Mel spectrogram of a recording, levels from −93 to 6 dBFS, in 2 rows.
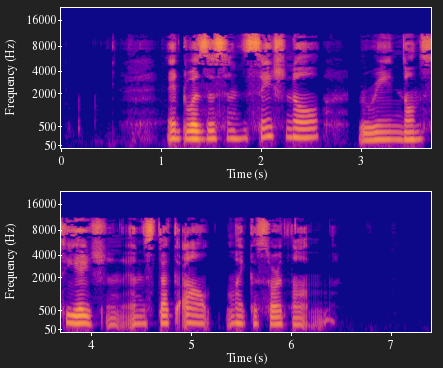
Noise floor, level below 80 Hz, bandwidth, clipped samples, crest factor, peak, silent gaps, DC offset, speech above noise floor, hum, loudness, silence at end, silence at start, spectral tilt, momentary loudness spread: -82 dBFS; -64 dBFS; 11.5 kHz; under 0.1%; 22 dB; 0 dBFS; none; under 0.1%; 60 dB; none; -19 LUFS; 1.05 s; 1.05 s; -3 dB/octave; 19 LU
